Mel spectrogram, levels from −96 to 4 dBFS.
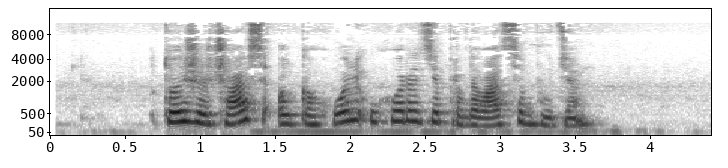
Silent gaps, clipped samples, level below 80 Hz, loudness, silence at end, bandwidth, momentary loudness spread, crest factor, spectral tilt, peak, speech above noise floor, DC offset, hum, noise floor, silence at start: none; under 0.1%; -48 dBFS; -18 LUFS; 0.8 s; 11.5 kHz; 12 LU; 16 dB; -4.5 dB/octave; -2 dBFS; 41 dB; under 0.1%; none; -59 dBFS; 0.75 s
